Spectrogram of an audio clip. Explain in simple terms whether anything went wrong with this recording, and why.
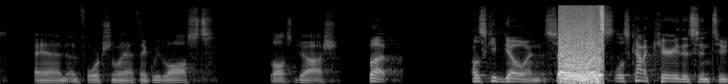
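Something did go wrong. Right after "let's keep going", from about 5.59 to 6.04 s, the speech turns into a blaring, harsh buzz with background noise as loud as the talking. That's a float read as integer fault, likely caused by 32-bit float audio being read as 32-bit integers.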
